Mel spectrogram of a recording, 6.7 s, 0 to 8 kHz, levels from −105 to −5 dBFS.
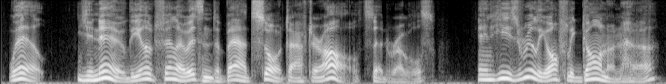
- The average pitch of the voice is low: No, medium, 145 Hz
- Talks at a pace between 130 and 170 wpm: No, average, 190 wpm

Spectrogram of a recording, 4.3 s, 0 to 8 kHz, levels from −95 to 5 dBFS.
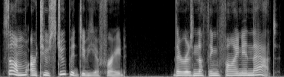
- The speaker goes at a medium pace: Yes, average, 185 wpm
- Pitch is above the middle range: Yes, high, 210 Hz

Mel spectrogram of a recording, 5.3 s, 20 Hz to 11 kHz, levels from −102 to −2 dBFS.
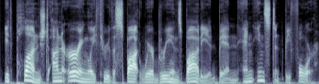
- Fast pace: No, average, 160 wpm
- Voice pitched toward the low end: Yes, low, 100 Hz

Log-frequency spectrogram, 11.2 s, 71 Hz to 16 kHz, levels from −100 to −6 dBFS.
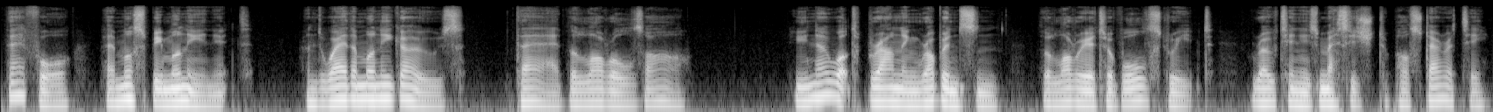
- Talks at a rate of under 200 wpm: Yes, average, 170 wpm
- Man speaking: Yes, male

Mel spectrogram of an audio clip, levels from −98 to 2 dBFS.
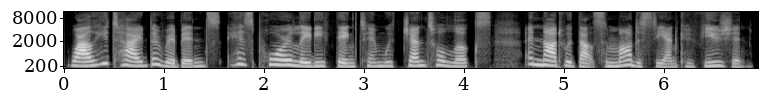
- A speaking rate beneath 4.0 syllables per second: No, 4.8 syllables/s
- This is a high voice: Yes, high, 235 Hz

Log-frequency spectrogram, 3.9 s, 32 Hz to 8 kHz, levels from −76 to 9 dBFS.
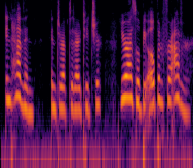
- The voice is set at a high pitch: Yes, very high, 255 Hz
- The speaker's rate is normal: Yes, average, 170 wpm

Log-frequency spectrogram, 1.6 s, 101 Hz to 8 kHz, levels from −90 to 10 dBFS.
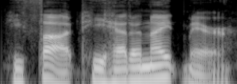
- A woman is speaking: No, male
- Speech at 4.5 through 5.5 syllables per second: Yes, 5.4 syllables/s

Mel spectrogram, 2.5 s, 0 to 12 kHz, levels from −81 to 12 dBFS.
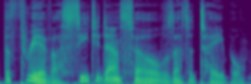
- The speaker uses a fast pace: Yes, fast, 215 wpm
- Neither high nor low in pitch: No, low, 100 Hz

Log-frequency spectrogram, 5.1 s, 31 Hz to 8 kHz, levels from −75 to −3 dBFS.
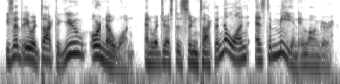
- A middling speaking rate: No, fast, 295 wpm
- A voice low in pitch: No, medium, 150 Hz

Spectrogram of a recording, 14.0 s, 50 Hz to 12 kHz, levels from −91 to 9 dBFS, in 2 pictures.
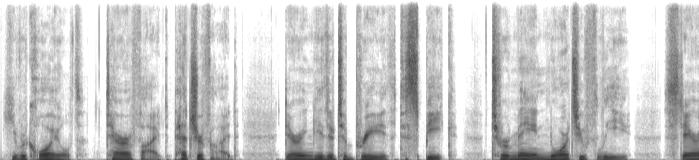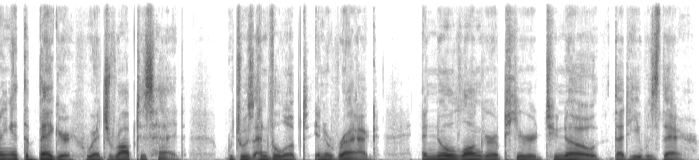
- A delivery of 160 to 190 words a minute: Yes, average, 170 wpm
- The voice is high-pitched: No, low, 115 Hz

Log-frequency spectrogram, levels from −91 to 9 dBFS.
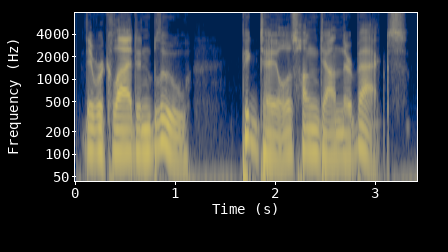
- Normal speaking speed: Yes, average, 175 wpm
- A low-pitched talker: Yes, low, 105 Hz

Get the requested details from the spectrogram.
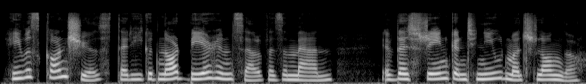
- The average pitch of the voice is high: Yes, high, 235 Hz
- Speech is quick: No, average, 185 wpm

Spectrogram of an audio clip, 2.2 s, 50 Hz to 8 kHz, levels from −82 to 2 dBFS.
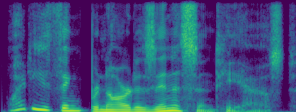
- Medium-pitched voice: Yes, medium, 150 Hz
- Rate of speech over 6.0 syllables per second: Yes, 6.2 syllables/s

